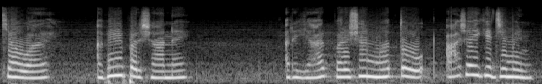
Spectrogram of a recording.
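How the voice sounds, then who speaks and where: A cheerful young buddy who teases and reassures his friend, voiced by a woman. The voice is very high. It is a fan-made audio drama dub. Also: fairly even intonation, a little slow, darkish tone, slight background noise. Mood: reassuring. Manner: reassuring, teasing.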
